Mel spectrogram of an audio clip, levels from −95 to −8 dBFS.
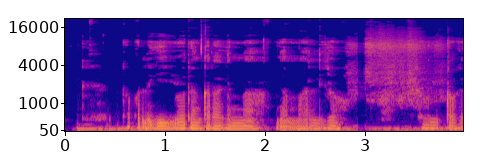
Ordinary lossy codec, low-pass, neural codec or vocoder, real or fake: none; none; vocoder, 44.1 kHz, 128 mel bands every 256 samples, BigVGAN v2; fake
